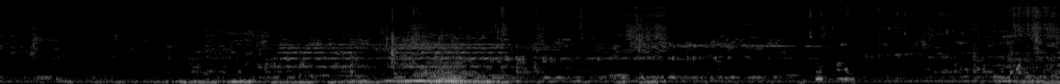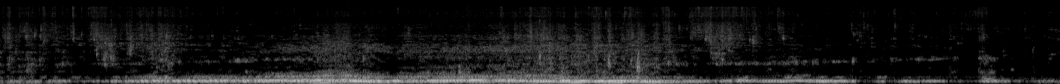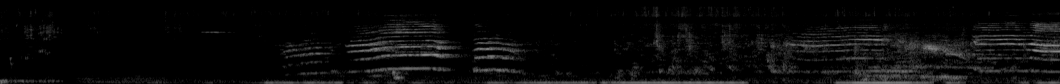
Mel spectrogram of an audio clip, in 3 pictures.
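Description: Water running from a wall tap onto and into plastic bottles as they are rinsed, loudest for several seconds in the middle while a bottle fills under the tap. Near the end, a quieter warbling pitched call.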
